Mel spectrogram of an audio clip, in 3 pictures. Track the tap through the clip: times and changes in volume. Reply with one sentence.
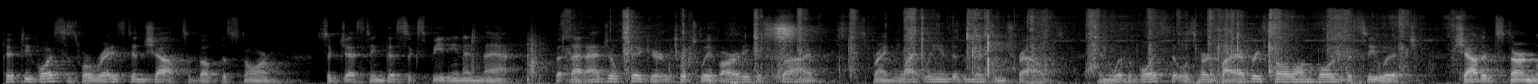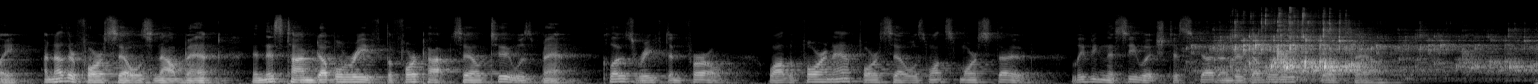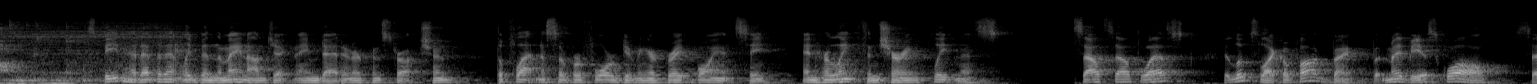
The tap can be heard from 27.1 to 32.7 s, getting quieter.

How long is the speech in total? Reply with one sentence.
The speech can be heard for 43 seconds in total.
